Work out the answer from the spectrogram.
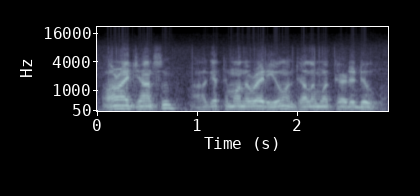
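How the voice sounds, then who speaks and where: A commanding hero captain from a 1930s adventure serial, played by a male actor. He gives decisive orders in a middle-pitched voice. The old radio recording carries some noise. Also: quick pace, fairly bright tone, highs cut off, lightly acted. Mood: brisk, commanding.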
